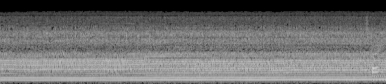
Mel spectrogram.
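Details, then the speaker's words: Rebuilt Powerwise ink pump air motor on air line, end cap just tightened to seal the end: strong, steady whine with no stumbles or hiss breaks, racing a little higher from gained compression. Good repair; normal running. "you can hear the motor racing a little bit higher because we've gained more compression the motor is running running real well"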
